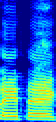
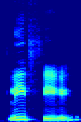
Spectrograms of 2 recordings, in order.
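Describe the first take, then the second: First: The vowels use the ancient Greek sound. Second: The vowels use the modern Greek sound. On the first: "I like the ancient Greek pronunciation better" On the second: "the modern Greek pronunciation"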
